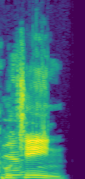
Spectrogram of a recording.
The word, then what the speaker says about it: poutine: Is that how you pronounce it? Poutine. Yeah. Poutine.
